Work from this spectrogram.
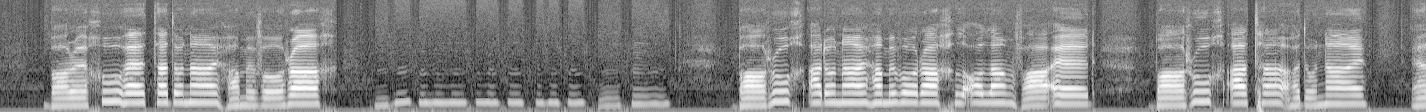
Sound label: Torah Blessing before, sung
